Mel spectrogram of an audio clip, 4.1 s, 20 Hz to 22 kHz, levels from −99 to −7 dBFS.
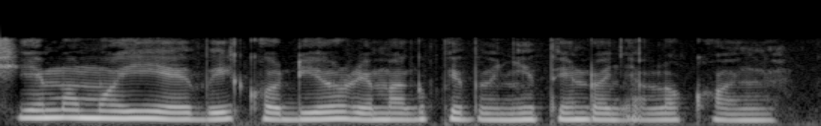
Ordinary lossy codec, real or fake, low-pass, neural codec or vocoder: none; fake; 7.2 kHz; codec, 16 kHz, 8 kbps, FunCodec, trained on LibriTTS, 25 frames a second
